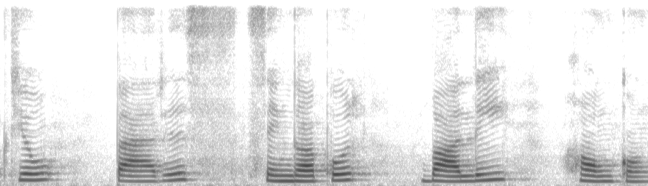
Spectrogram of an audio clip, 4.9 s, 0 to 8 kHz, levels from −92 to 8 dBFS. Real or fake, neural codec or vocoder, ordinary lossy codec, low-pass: fake; codec, 16 kHz, 2 kbps, FunCodec, trained on LibriTTS, 25 frames a second; none; none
